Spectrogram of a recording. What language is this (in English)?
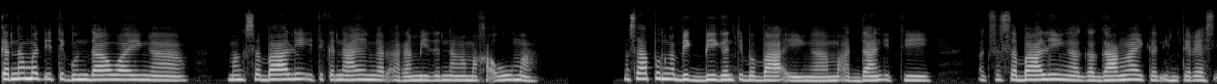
Filipino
